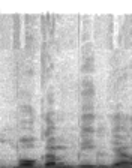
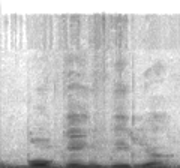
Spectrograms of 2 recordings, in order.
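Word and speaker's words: bougainvillea: So maraming nagsasabi, "Ano ba talaga yung pronunciation? Bogangilla o bogin villa?" Ang totoo pong pronunciation niyan ay bogin villa. Bogin villa.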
